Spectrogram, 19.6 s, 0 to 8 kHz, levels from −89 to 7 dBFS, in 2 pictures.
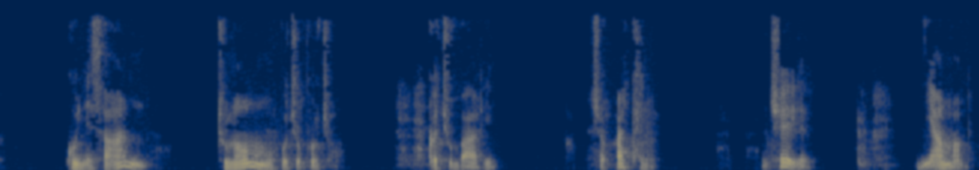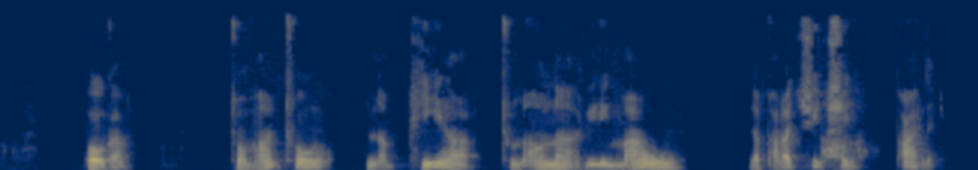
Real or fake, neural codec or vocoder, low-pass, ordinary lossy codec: fake; autoencoder, 22.05 kHz, a latent of 192 numbers a frame, VITS, trained on one speaker; 7.2 kHz; MP3, 32 kbps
